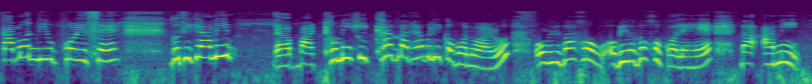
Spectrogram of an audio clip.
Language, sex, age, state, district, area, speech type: Assamese, female, 18-30, Assam, Jorhat, rural, spontaneous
